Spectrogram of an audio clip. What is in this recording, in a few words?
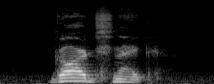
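"guard snake", English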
